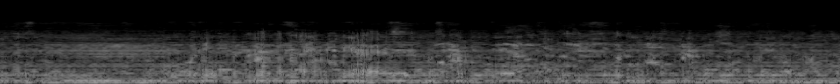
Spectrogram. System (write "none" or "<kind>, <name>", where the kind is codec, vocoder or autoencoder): vocoder, HiFi-GAN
